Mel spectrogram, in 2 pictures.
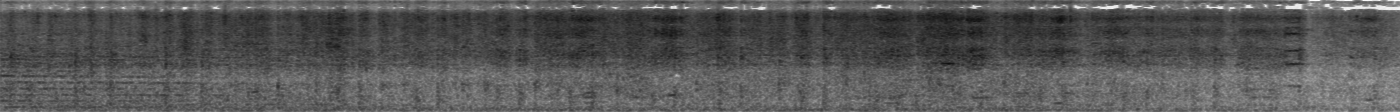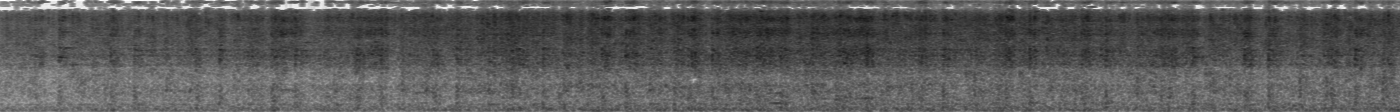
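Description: A freight train of covered hopper wagons rolling past, the wheels clacking steadily over the rail joints. A thin high whine comes in about halfway and again near the end.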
